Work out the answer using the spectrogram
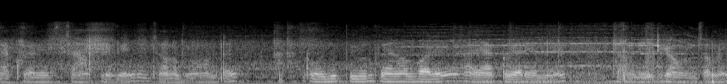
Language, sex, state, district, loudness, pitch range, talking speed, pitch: Telugu, male, Andhra Pradesh, Manyam, -22 LUFS, 110-125 Hz, 125 wpm, 125 Hz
